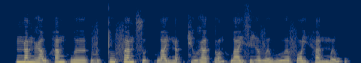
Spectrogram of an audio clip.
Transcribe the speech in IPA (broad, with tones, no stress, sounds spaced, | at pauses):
ŋ a˧ ŋ ɣ a˨˩ w h a˧ m h w əː˧ | v ə˨˩ t̚ t̪ u˨˦ f a˧ ŋ s u˨˩ t̚ h w a˧ j ŋ a˨˩ t̚ t͡ɕ u˨˦ ɣ a˦˥ t̚ ɣ ɔ̰˧˨ n h w a˧ j s i˧ ə̯ v ə˧˩ w ɣ u˧ ə̯ f ɔ˧ j h a˧˩ n m ə̰ː˧˨ w ʔ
